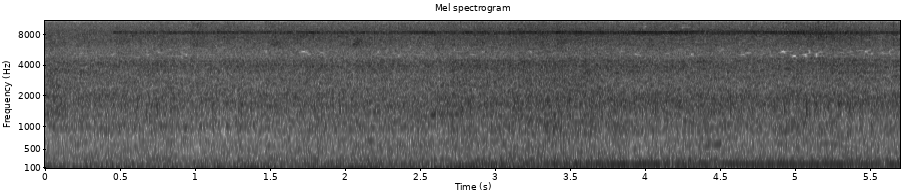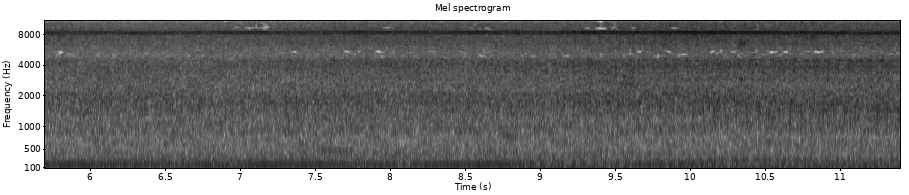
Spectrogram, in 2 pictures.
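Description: Large vintage roadster's engine idling, low and steady.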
